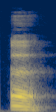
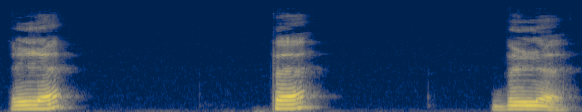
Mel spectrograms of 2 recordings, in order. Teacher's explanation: In order to pronounce this sound, try to say the closed e sound rounding your lips at the same time. This is a closed version of this sound.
